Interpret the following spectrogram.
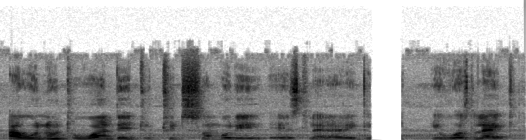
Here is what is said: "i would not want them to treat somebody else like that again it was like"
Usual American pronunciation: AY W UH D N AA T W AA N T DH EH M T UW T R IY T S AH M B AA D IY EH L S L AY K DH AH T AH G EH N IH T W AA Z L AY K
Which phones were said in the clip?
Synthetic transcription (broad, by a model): AY W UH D N AA T W AA N T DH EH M T UW T R IY T S AH M B AA D IY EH S L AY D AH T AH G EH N IH T W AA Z L AY K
